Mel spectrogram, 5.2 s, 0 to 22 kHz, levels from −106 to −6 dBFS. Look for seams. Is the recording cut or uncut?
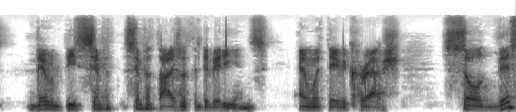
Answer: uncut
